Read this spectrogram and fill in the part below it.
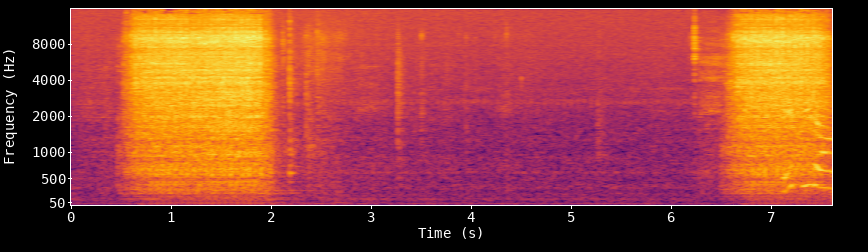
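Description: A home sewing machine stitching fabric in two loud, steady bursts of rapid mechanical whirring, with a quiet stretch of small clicks and handling noises between them.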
